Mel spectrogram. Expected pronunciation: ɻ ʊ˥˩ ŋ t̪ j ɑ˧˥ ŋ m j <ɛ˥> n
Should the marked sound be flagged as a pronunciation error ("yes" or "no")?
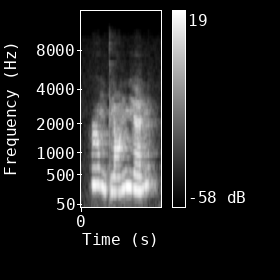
yes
